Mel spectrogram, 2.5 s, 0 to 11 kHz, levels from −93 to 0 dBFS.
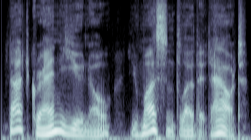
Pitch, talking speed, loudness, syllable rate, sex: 105 Hz, 190 wpm, -18 LUFS, 4.8 syllables/s, male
